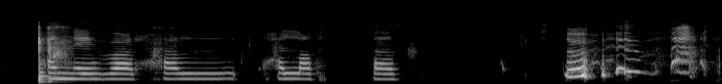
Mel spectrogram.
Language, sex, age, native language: Icelandic, male, 10, Icelandic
